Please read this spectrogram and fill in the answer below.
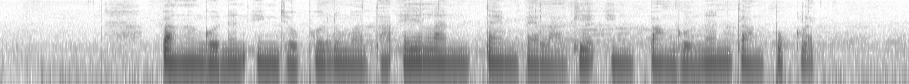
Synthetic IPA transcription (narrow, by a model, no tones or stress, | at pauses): paŋaŋɡonanɪŋd͡ʒo̤b̥ɔ̤lumat̪aʔelant̪ɛmpɛlakeʔɪŋpaŋɡonankaŋpuklɪ̰k̚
